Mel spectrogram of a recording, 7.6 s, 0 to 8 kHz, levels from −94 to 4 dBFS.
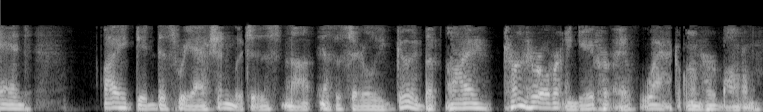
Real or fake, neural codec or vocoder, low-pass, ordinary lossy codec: fake; codec, 44.1 kHz, 2.6 kbps, SNAC; 7.2 kHz; AAC, 16 kbps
